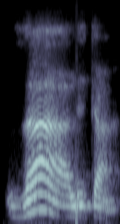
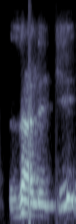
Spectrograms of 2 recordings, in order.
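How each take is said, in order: First: The word ends with an a vowel. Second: The word ends with an i vowel. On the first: The speaker calls it right. "Dia mesti dibaca zalika" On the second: The speaker calls it wrong. "Gak mungkin dibaca zaliki"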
